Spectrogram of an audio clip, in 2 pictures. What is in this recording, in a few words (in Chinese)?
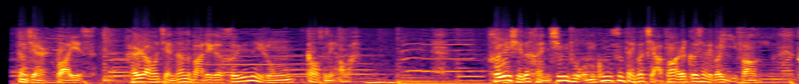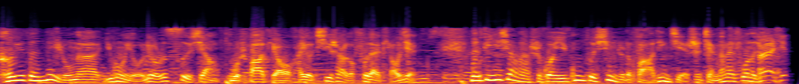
国语配音; 杜燕歌先生贵姓tvb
